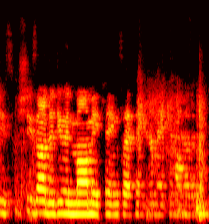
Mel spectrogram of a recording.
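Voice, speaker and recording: This woman has an ordinary speaking voice. She talks at medium pitch and a moderate pace. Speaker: soap making teacher. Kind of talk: tutorial. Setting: in a home kitchen.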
